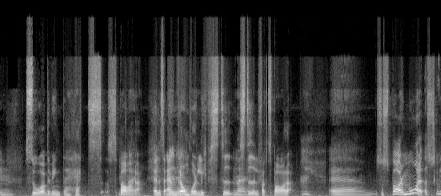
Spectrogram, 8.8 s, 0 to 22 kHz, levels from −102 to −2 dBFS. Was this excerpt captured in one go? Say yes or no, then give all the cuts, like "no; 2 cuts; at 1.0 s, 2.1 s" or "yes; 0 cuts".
no; 3 cuts; at 0.9 s, 5.4 s, 6.5 s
